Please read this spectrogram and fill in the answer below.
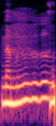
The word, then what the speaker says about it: Namur: Namur. Namur. jag, tänker att, jag tänker, I mitt huvud uttalas det som lemur.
